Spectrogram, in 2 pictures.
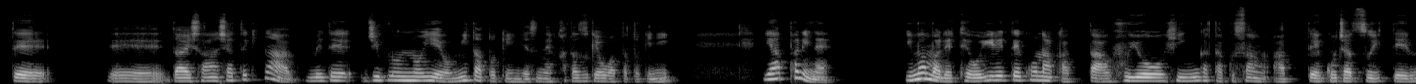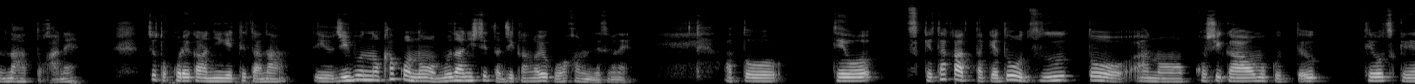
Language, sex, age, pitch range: Japanese, female, 40-59, 140-185 Hz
